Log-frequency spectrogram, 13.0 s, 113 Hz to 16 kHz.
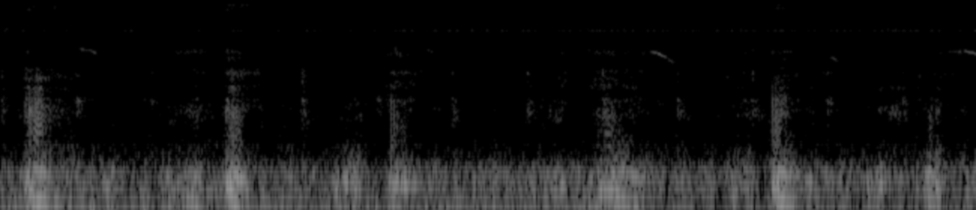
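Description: Soft, low snoring breaths repeating every two to three seconds, with faint snorts and room noise; about 25 breaths a minute.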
